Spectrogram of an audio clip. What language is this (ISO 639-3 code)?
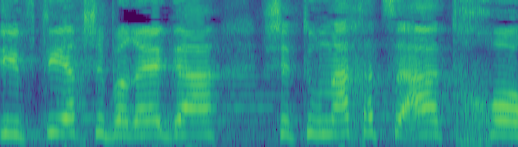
heb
